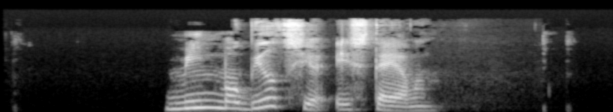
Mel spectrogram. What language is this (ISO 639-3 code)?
fry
